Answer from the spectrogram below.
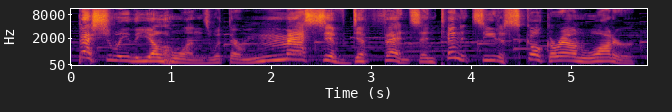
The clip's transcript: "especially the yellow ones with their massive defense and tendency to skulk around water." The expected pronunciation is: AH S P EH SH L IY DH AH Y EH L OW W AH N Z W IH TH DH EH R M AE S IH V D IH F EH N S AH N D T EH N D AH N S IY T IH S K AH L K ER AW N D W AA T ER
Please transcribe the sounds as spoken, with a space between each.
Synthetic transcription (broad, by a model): P EH SH L IY DH AH Y EH L OW W AH N Z W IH DH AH R M AE S IH V D IH F EH N S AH N T EH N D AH N S IY T IH S K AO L K ER AW N D W AA T ER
